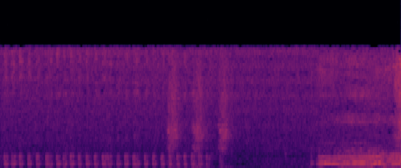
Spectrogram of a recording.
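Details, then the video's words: A five-pound Peka-Pom, annoyed by another dog indoors, makes a fast, throbbing pulsed growl for about two seconds, then a pause, then a wavering whine over a renewed low growl. "Peka-Poms growling"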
